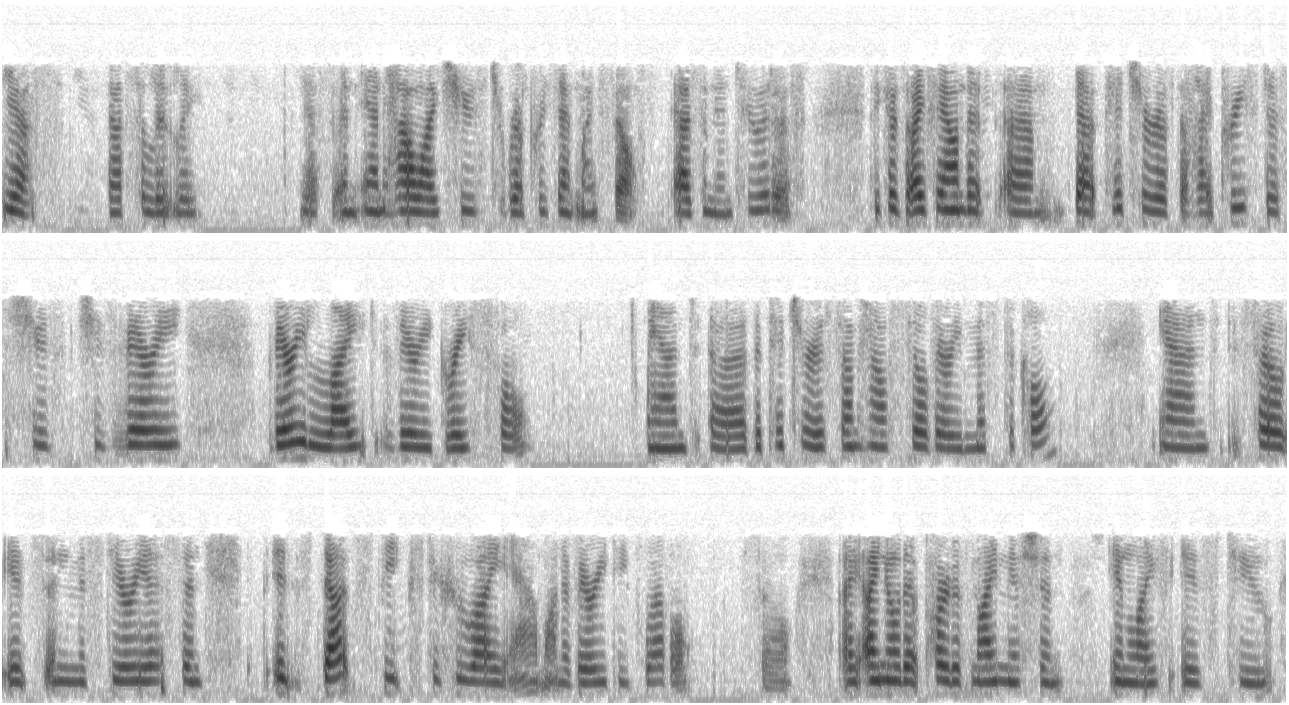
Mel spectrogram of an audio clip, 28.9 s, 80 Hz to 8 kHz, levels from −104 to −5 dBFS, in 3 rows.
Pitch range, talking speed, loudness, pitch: 170-185 Hz, 150 wpm, -37 LUFS, 175 Hz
